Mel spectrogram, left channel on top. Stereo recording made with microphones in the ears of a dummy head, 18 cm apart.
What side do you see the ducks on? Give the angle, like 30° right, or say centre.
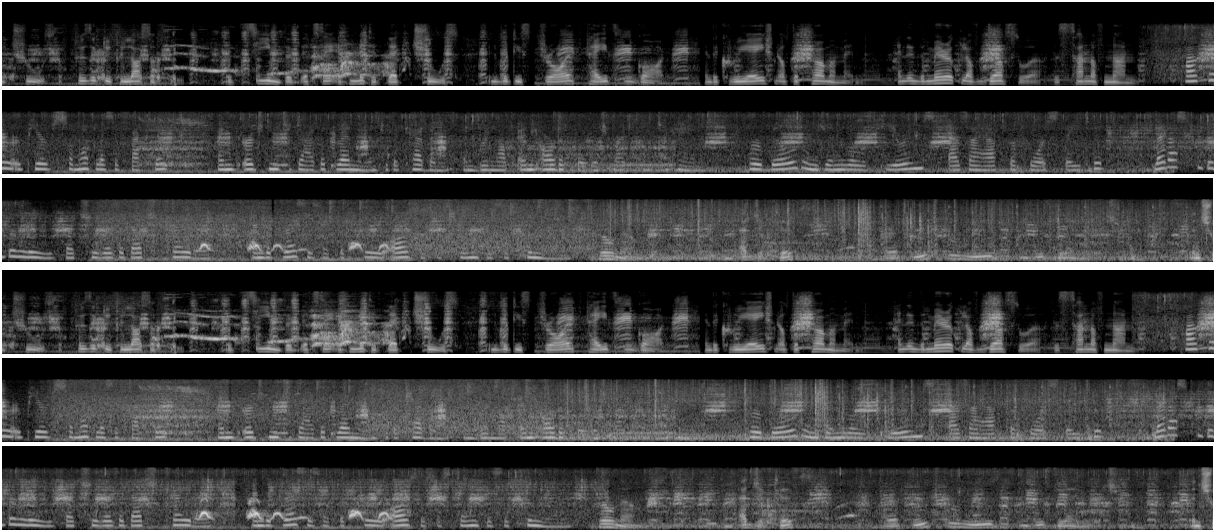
30° right.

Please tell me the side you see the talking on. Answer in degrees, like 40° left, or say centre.
centre.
